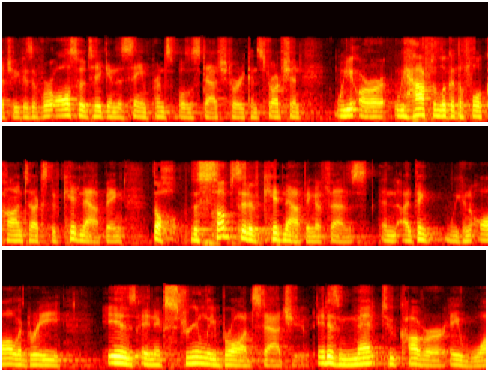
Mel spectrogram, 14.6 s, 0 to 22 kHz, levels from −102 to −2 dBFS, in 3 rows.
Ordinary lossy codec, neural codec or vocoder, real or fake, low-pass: AAC, 32 kbps; none; real; 7.2 kHz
